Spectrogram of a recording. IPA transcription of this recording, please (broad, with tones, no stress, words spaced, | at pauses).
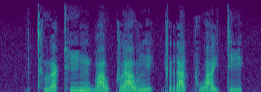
tʰɯ˧a̯kʰiː˥˩ŋ ba˦˥w kla˦˥wni˨˩t̚kra˦˥t̚kwa˨˩j ti˥˩t̚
